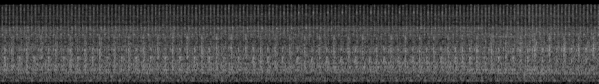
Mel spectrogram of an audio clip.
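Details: 2006 Honda Civic Hybrid 1.3 IMA engine at idle: thin, light idle with a crisp knock about three per second that stops above 2200 rpm; source undetermined, suspected camshaft, valves, bearings, timing chain or piston slap.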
